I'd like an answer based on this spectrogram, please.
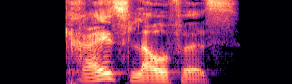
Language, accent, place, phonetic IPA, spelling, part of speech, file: German, Germany, Berlin, [ˈkʁaɪ̯slaʊ̯fəs], Kreislaufes, noun, De-Kreislaufes.ogg
- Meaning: genitive singular of Kreislauf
